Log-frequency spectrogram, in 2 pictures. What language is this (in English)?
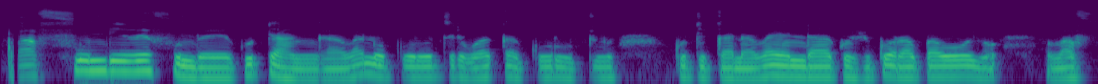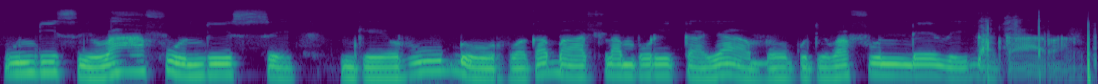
Ndau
